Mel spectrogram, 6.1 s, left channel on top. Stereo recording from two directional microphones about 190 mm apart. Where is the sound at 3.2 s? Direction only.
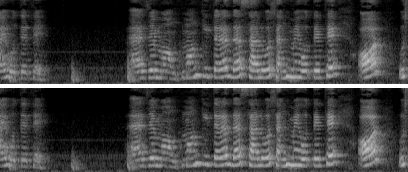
25° right (ahead or behind).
